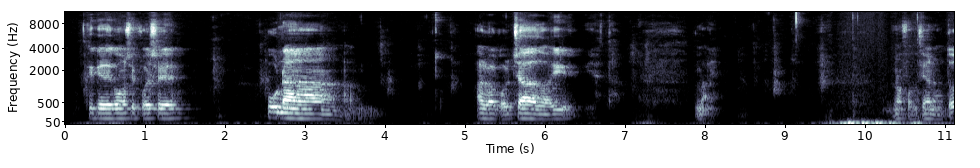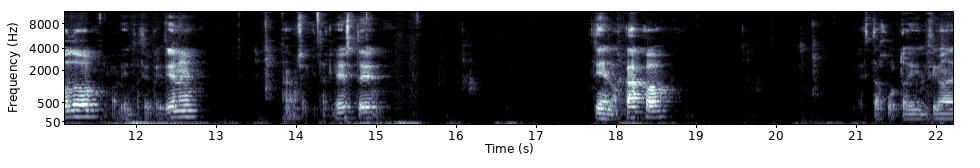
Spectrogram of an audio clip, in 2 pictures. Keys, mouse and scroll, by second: 7.0 a, 9.8-11.9 drag, 11.9-12.2 middle drag, 12.2 a, 12.7-13.3 middle drag, 13.3 right click, 13.5 x, 14.3-14.9 middle drag, 14.9-15.5 drag, 15.5-22.2 middle drag, 20.3 z, 21.9 z.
